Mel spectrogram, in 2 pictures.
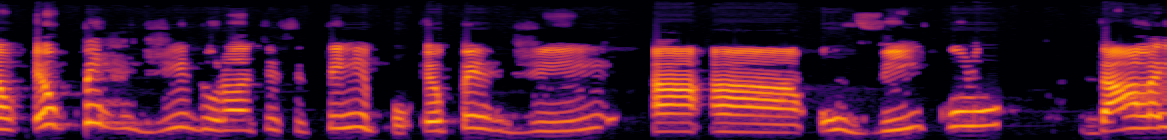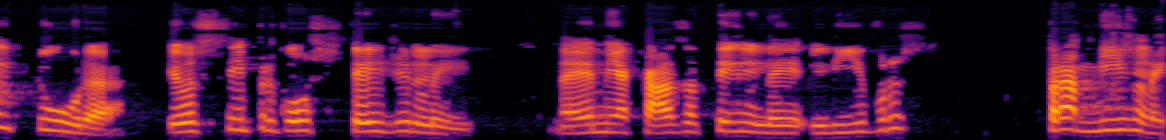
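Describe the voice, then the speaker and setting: Very slowly, a woman speaks in a high pitch. Her voice makes very wide pitch swings. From Bahia sertão, northeastern Brazil. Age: 60s. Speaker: aspiring author. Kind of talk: personal testimony at a reading circle.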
